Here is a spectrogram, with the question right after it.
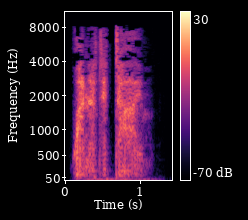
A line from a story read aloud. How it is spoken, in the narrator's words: she whispered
